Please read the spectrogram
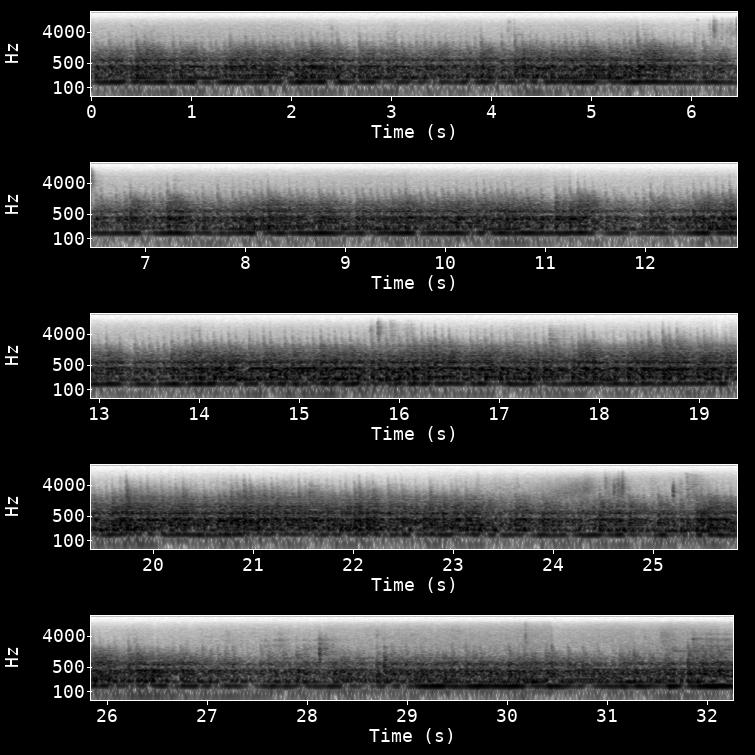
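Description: Suspenseful background music carried by a sustained timpani roll, steady throughout.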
